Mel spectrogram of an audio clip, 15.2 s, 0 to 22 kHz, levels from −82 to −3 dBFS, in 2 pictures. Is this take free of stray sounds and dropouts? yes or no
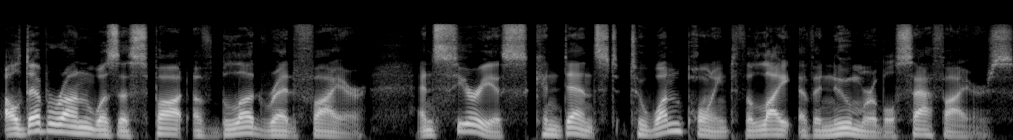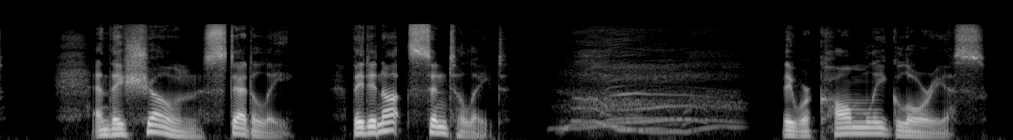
no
